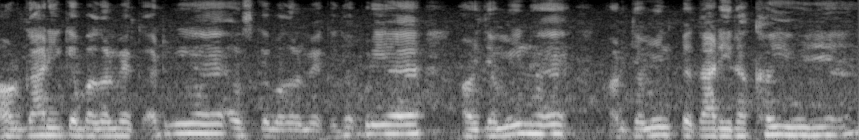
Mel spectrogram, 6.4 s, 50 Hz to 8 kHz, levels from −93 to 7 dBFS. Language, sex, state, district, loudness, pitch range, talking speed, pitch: Hindi, male, Bihar, East Champaran, -14 LUFS, 145-190 Hz, 205 wpm, 155 Hz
